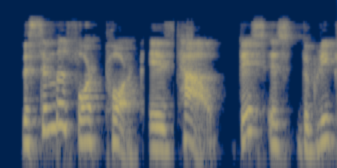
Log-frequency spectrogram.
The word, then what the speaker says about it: tau: The symbol for torque is tau. This is the Greek letter tau, it's pronounced T-A-U.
